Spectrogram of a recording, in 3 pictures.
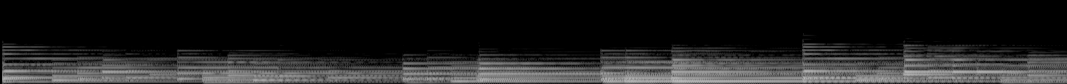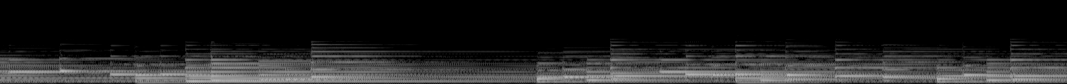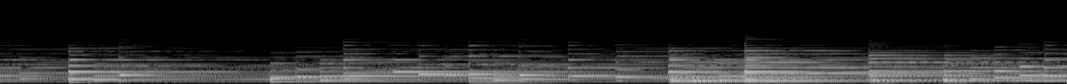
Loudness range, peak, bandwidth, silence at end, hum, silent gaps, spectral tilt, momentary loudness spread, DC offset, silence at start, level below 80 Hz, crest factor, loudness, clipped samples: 6 LU; -8 dBFS; 3.4 kHz; 0 s; none; none; -10.5 dB/octave; 11 LU; under 0.1%; 0 s; -72 dBFS; 18 dB; -27 LUFS; under 0.1%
